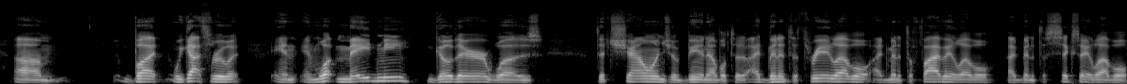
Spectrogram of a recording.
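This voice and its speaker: With a Midwestern US accent, a man speaks at medium pitch and a moderate pace with ordinary pitch variation, recorded very cleanly against a silent background in a dry, close sound with no echo. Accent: US Midwest. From Kansas. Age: 60s. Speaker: basketball coach. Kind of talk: interview, life story.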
